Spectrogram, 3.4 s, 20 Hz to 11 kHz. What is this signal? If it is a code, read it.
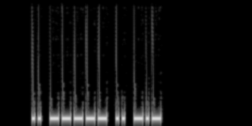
Morse code, heard as a keyed tone, about 30 wpm, 700 Hz. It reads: I0IK
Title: DXCC-100 Call Signs - 4 Characters - Repeated 3x - 30wpm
